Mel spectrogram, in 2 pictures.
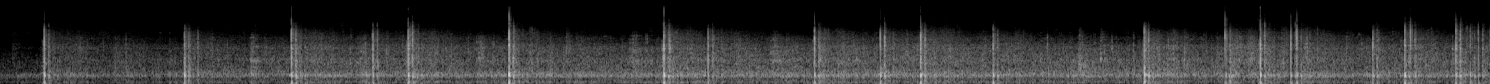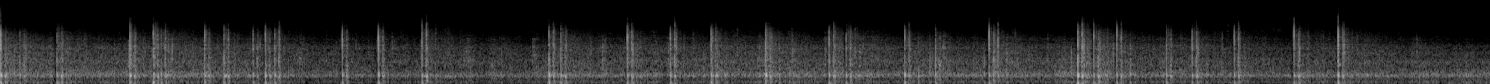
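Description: Aerial fireworks shells bursting in quick succession: a dense run of sharp bangs and crackles, with the loudest reports about half a second, five, six and a half and eleven and a half seconds in, thinning out toward the end.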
